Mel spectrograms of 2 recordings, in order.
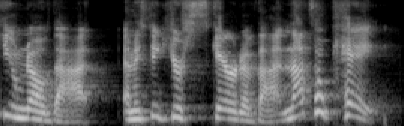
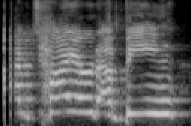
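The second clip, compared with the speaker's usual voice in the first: rising angry pitch, slowed and pressed; fed up, pushing back hard at him; heated complaint to a colleague, voice climbing; 5 semitones higher than usual. Acted.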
